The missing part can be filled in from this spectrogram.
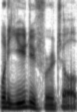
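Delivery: put-on angry, annoyed authoritative voice. Retelling a traffic stop, quoting the cop's question: imitating an angry cop. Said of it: "you could tell he was genuinely pissed off".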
